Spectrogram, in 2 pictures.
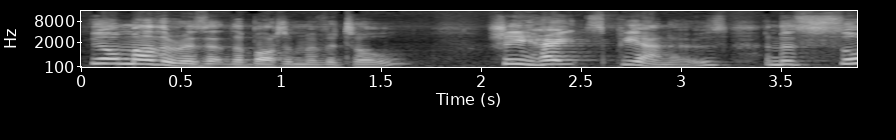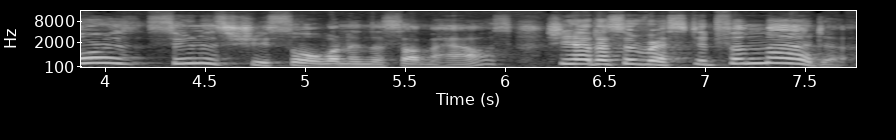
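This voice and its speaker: Woman acting an animated, blustering husband. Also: fairly high pitch, moderate pace. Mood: exasperated. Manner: blustering, declamatory, sarcastic. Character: outraged, blustering husband in a farce. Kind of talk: radio play farce acting.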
